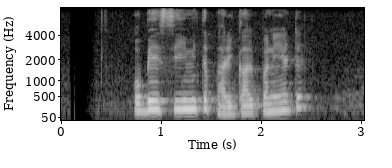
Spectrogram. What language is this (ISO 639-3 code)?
sin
